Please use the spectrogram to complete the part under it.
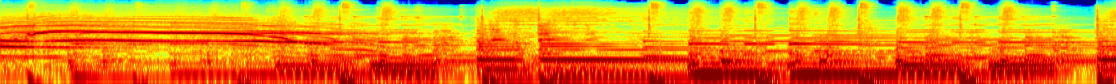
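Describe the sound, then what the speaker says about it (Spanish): Women whooping and shrieking over loud huayno dance music at a festive gathering, high excited cries rising above the brass band and a steady drum beat. "¡Un grito, chicas, un grito!"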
